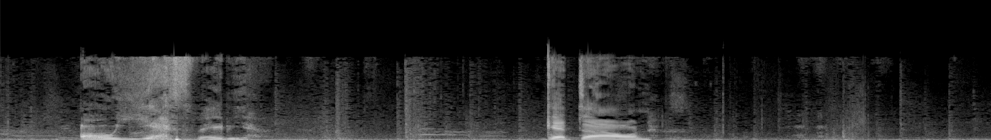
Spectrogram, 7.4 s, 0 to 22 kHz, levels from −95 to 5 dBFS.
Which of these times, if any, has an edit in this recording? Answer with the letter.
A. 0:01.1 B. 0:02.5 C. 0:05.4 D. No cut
C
